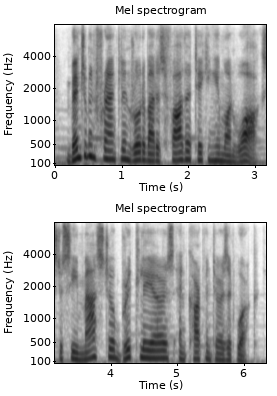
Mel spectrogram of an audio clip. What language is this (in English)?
English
